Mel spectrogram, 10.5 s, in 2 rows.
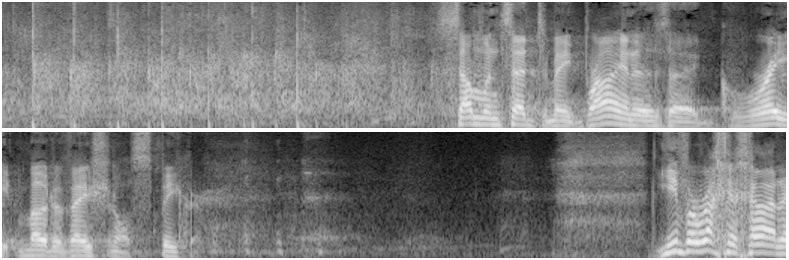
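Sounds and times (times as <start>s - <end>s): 
audience applause: 0.0s - 3.4s
speech: 3.0s - 6.8s, 9.6s - 10.4s.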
